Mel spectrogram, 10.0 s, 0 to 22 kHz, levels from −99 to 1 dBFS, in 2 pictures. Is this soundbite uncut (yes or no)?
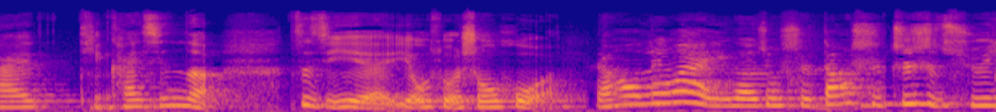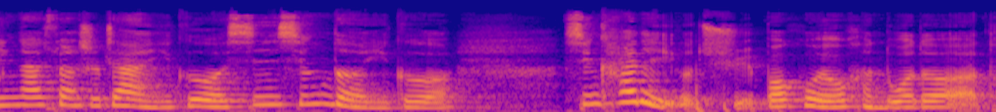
no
